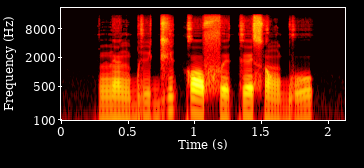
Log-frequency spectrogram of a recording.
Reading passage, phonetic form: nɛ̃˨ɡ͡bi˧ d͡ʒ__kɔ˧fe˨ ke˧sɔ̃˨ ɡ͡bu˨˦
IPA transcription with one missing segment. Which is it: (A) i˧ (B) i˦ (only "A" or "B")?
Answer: B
